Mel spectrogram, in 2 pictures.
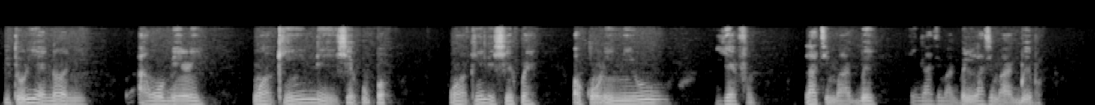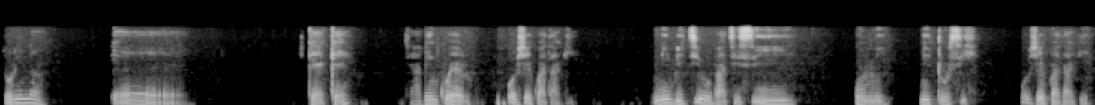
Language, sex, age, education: Yoruba, female, 30-45, secondary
